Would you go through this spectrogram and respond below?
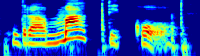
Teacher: Lleva la mayor fuerza de voz en la sílaba ma, porque se tilde esta palabra por ser esdrújula.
